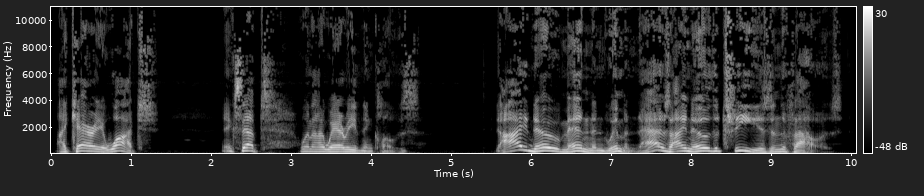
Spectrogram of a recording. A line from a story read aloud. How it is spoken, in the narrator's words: said the prince warmly and proudly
